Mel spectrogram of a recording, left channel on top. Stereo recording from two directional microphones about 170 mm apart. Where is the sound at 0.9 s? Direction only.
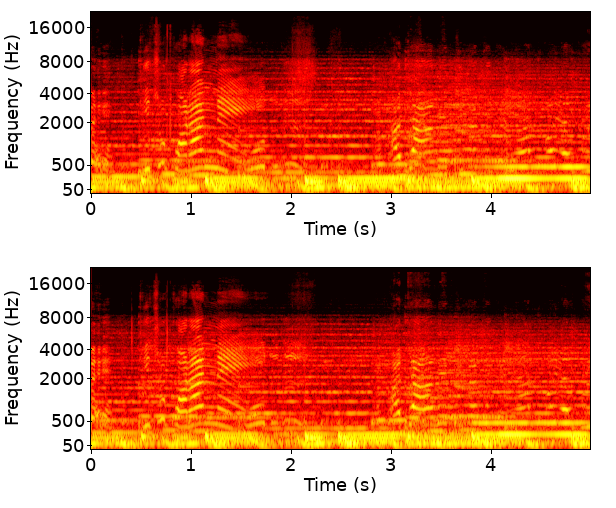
80° right.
